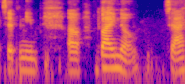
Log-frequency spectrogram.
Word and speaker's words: Bynoe: a lot of amazing people, just like Tiffany, Bynoe.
